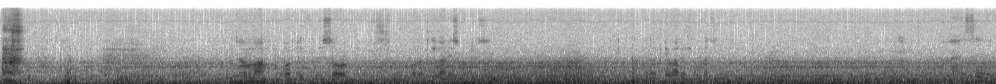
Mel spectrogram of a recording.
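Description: Car cabin noise while driving on a mountain road: a steady low engine and tyre rumble, with a faint voice heard at times over it.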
